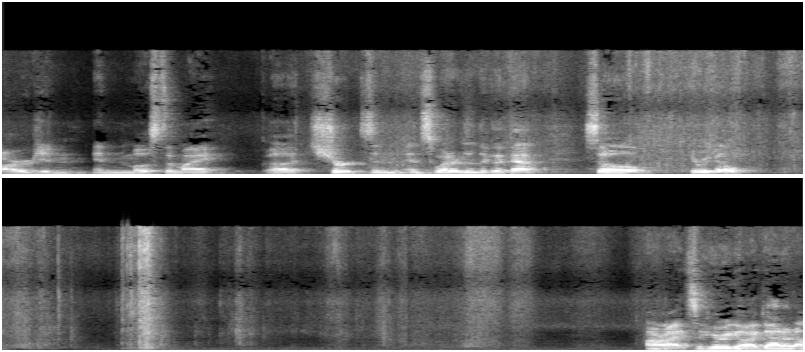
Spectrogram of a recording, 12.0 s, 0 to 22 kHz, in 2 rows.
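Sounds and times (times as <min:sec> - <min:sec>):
nylon jacket rustling: 0:02.0 - 0:10.9.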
